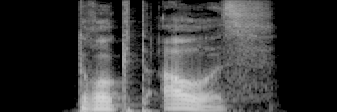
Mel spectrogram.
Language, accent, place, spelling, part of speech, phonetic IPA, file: German, Germany, Berlin, druckt aus, verb, [ˌdʁʊkt ˈaʊ̯s], De-druckt aus.ogg
- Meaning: inflection of ausdrucken: 1. second-person plural present 2. third-person singular present 3. plural imperative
